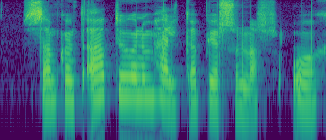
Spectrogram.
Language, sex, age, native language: Icelandic, female, 20-29, Icelandic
